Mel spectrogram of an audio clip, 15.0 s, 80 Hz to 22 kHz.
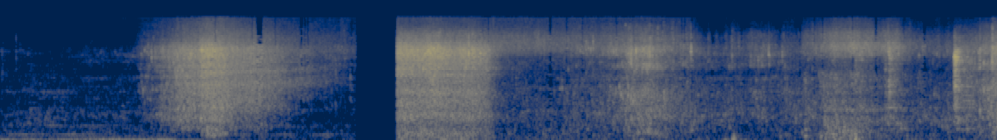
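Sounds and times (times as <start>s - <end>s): surf washing over rocks: 6.0s - 8.1s
waves washing on sandy shore: 6.0s - 14.9s.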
